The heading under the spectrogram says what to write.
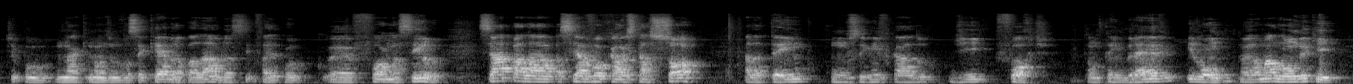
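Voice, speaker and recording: Teaching a language class in a church classroom, this Brazilian Portuguese-accented man speaks at medium pitch and a moderate pace. He explains patiently and says examples aloud more than once. The recording is echoey, picked up by a far-off microphone.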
